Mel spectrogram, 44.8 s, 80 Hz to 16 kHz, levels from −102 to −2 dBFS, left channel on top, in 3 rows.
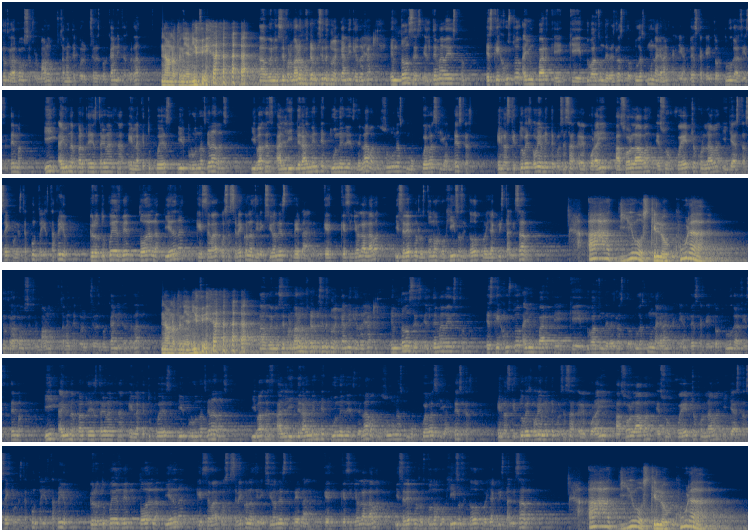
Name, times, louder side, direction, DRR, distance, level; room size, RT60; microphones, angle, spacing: voice 1, 0.0-2.8 3.6-4.1 5.1-7.4 7.7-9.3 9.7-15.4 15.8-19.4 19.9-24.3 24.8-31.2 31.6-40.5, left 2 dB, 65° left, 10 dB, 0.8 m, -39 dB
voice 2, 3.2-4.9 41.2-44.0, left 2 dB, 25° left, 7 dB, 0.7 m, -32 dB
26.5 x 10.0 x 3.9 m, 2.7 s
head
